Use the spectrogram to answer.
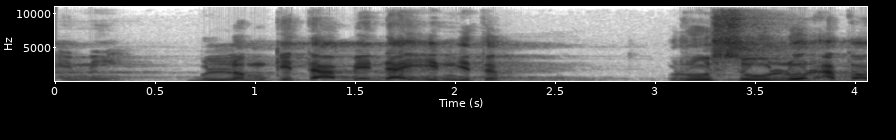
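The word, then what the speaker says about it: رسل: Rusulun atau rasul kayaknya masih sama aja.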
